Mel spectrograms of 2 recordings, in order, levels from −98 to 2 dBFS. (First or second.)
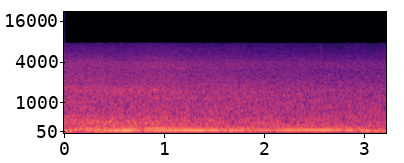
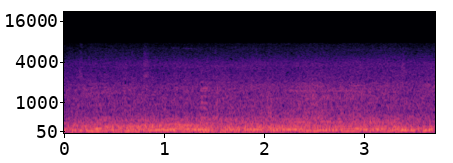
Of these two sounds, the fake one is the second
